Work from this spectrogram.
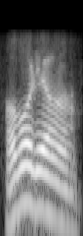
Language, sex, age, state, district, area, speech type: Assamese, male, 60+, Assam, Majuli, urban, conversation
